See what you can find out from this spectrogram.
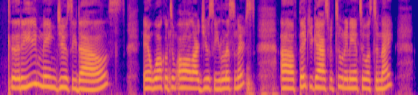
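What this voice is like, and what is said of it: Husky, unusually deep voice. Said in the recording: “even though I sound like a sexy-ass drag queen right now”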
